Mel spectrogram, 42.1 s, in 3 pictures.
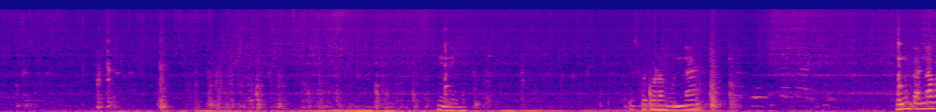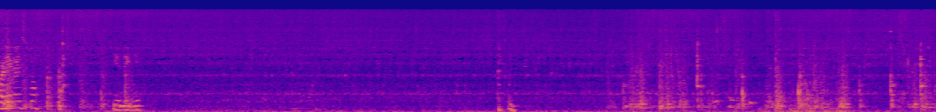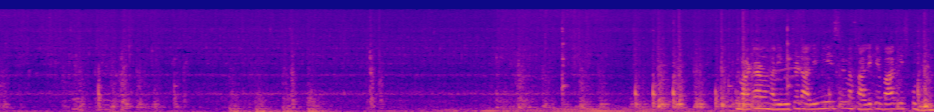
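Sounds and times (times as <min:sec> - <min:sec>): meat sizzling in a pot: 0:00.0 - 0:42.0
wooden spoon scraping a pot: 0:23.2 - 0:31.0.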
